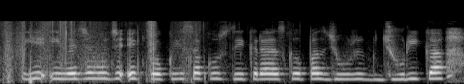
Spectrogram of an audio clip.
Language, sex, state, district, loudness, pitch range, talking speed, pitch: Hindi, female, Uttarakhand, Tehri Garhwal, -18 LUFS, 245-265 Hz, 220 wpm, 255 Hz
